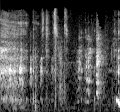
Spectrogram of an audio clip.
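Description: Short, breathy vocal sounds from a person, several in quick succession, with a stronger one at the very start.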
